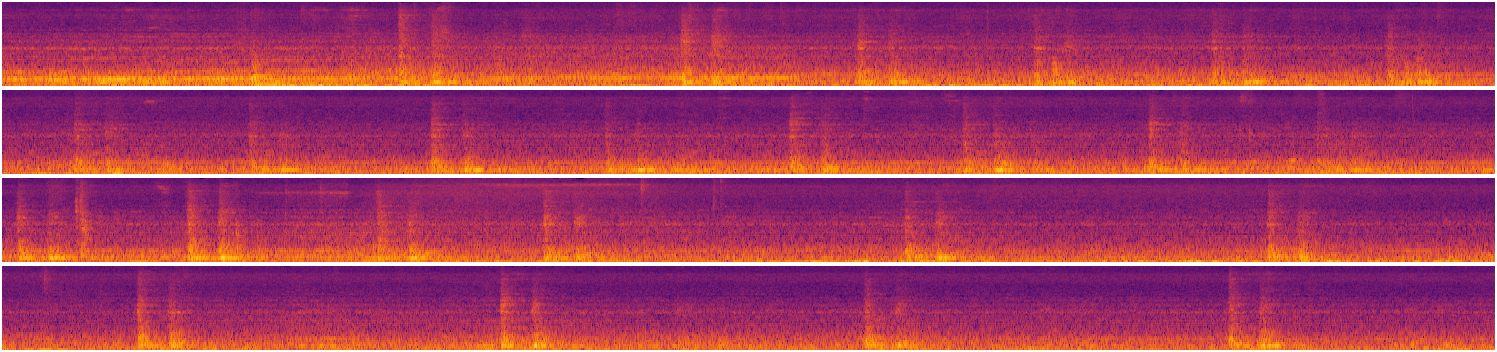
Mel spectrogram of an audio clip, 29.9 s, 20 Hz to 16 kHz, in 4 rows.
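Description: Keikyu 600 series electric train running, heard from inside the car: a motor tone rises slightly in pitch over the first few seconds, then gives way to a steady running hum with regular clicks of the wheels over rail joints.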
